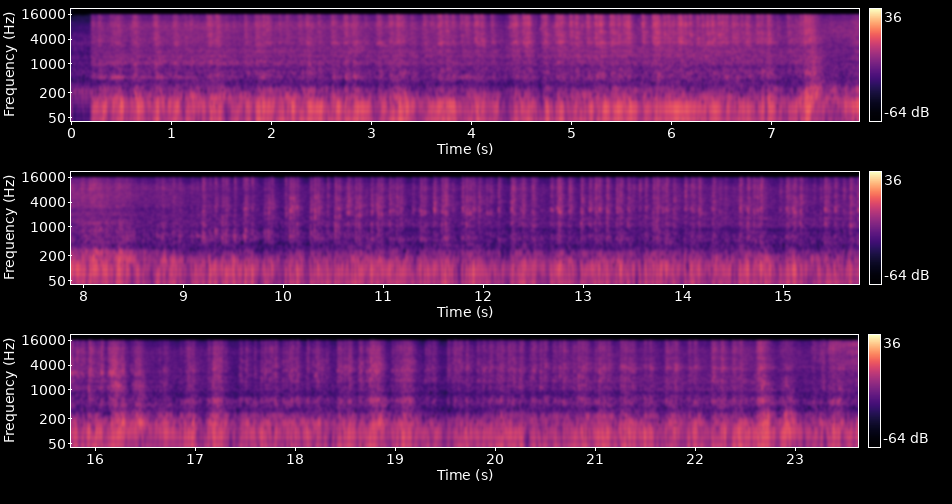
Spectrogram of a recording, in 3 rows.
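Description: Chevrolet ZZ572 big-block V8 in a lifted Chevy pickup, running with a loud, choppy rumble and revved now and then.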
